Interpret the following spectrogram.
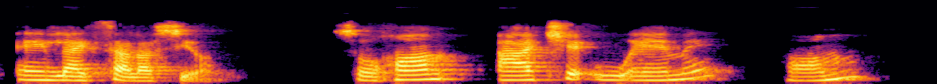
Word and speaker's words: hum: So hum, H-U-M, hum, que en inglés se pronuncia la H, eso suena como J.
